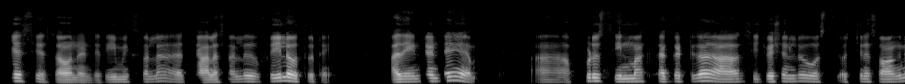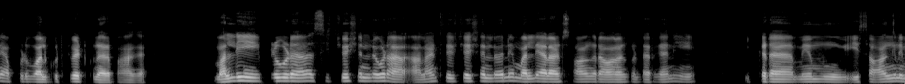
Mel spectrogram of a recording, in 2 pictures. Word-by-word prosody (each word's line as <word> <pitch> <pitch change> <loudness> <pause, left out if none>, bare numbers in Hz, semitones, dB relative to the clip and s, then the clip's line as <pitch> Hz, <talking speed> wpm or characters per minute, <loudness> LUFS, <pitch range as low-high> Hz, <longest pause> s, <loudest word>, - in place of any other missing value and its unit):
Yes. 155 -2 +1
Yes. 110 -1 -7
అవునండి. 100 -2 -1
Remix 115 +1 -7
వల్ల 125 +4 -7 0.4
చాలా 110 +1 +2
సార్లు 125 +3 -4 0.2
ఫెయిలవుతున్నాయి. 155 -1 +3 0.6
అదేంటంటే 145 +7 +1 0.9
ఆహ్, 110 0 -9
అప్పుడు 160 +9 -1 0.2
సినిమాకు 140 +1 -1
తగ్గట్టుగా 140 +4 +1 0.2
ఆ - - +4 0.2
సిచ్యువేషన్‌లో 135 +3 -3
ఒస్త్ 130 +1 -13
ఒచ్చిన 130 - -7
సాంగుని 125 +5 0
అప్పుడు 125 - -10
వాళ్ళు 120 -1 +5
గుర్తుబెట్టుకున్నారు 135 -7 +2
బాగా. 105 -1 -5 0.8
మళ్ళీ 155 +8 +6 0.2
ఇప్పుడు 155 +1 -1
గూడా 160 -1 +6 0.2
సిచ్యువేషన్‌లో 160 +1 -2
గూడా, 160 -6 +4 0.2
అలాంటి 135 +6 -4
సిచ్యువేషన్‌లోనే 150 +3 -1
మళ్ళీ, 135 +2 +3
అలాంటి 130 -1 +4
సాంగ్ 125 0 -2
రావాలనుకుంటారు 115 0 -2
గానీ, 130 +3 -7 0.7
ఇక్కడ - - -1 0.3
మేము 125 0 -2 0.3
ఈ - - -3
సాంగ్‌ని 135 +6 0
130 Hz, 125 wpm, -26 LUFS, 120-150 Hz, 0.9 s, మళ్ళీ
